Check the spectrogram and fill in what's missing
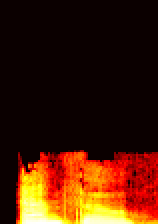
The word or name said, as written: antho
